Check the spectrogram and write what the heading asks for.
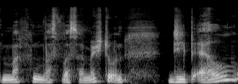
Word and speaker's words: DeepL: Also Wikipedia sagt, es wird DeepL ausgesprochen.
